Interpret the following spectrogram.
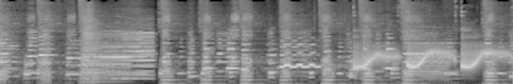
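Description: Bouncy, playful background music with a steady beat and pitched melody notes, joined in the second half by quick sliding 'boing' sounds that sweep up and down in pitch.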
